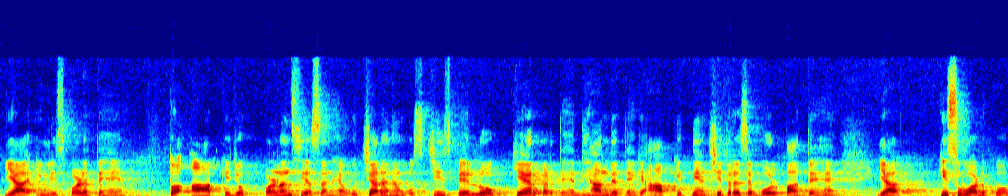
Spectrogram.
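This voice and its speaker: A man with a high voice gives an online pronunciation lesson, going over each rule slowly and repeating it. The sound is dull and lo-fi. It rings with a long echo, as if he is in a big bare room. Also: a little mellow. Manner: slow and repetitive, explaining step by step. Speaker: English teacher.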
